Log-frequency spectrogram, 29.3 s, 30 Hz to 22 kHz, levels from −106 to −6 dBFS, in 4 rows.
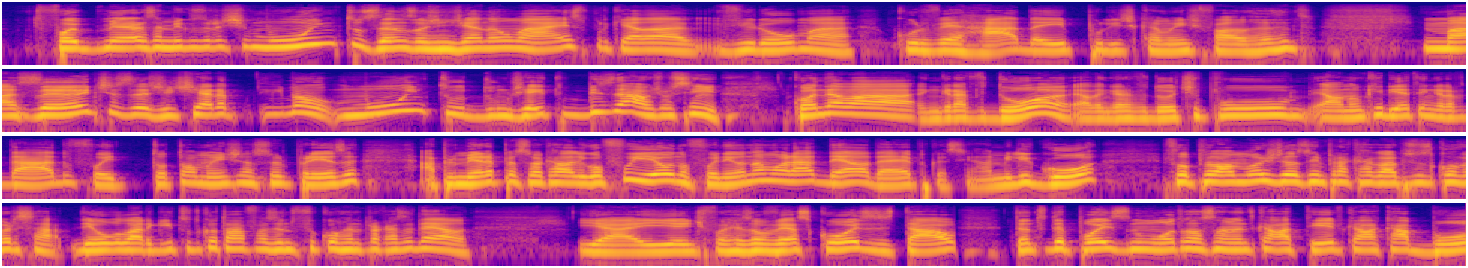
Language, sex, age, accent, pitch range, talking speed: Portuguese, male, 20-39, Brazilian, 150-185 Hz, 230 wpm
